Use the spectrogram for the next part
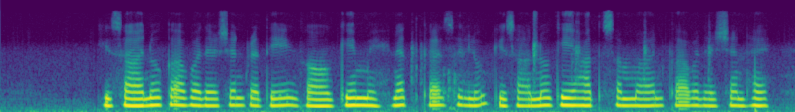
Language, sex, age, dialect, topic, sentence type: Hindi, female, 25-30, Awadhi Bundeli, agriculture, statement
